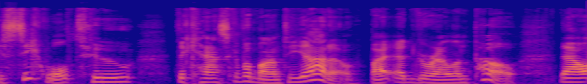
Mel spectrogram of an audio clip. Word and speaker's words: Amontillado: is a Spanish word, and so probably the pronunciation is closer to Amontillado in Spanish.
